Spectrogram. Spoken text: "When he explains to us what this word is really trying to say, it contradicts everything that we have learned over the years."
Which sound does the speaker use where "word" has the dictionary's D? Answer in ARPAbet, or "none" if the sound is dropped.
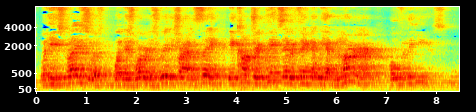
D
